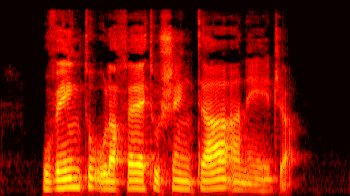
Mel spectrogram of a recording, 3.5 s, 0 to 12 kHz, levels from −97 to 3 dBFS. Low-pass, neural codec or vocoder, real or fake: 9.9 kHz; vocoder, 22.05 kHz, 80 mel bands, Vocos; fake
